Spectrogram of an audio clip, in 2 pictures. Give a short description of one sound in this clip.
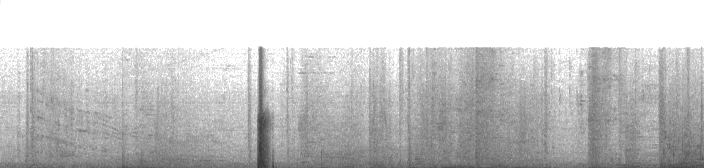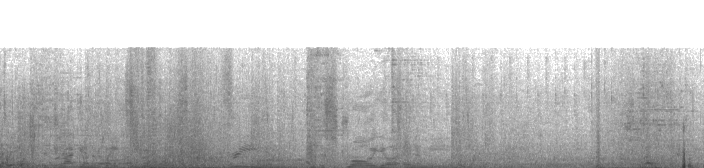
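Video game combat effects clash and burst in quick succession.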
